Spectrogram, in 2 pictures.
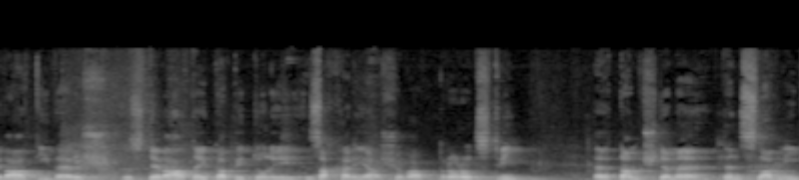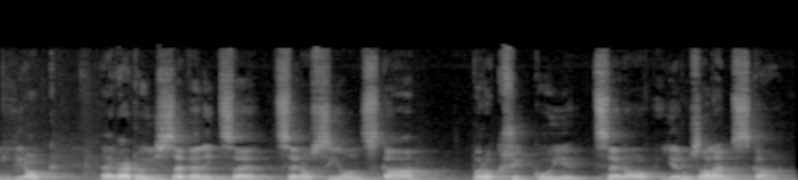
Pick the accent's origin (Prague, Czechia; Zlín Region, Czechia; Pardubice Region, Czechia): Prague, Czechia; Když jsem byl malý, tak jsme bydleli v Praze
